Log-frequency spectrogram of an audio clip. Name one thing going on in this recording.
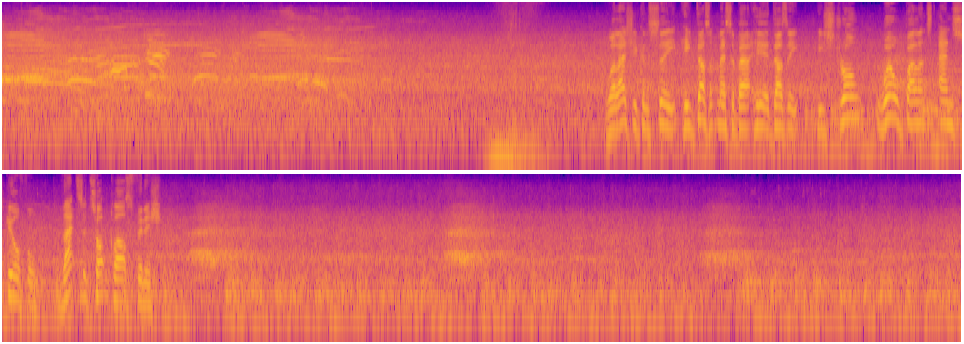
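A large stadium crowd cheers loudly.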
